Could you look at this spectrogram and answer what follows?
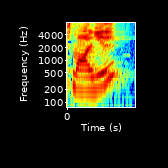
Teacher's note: While pronouncing it, your tip of the tongue touches the starting roof of your mouth right above your teeth.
